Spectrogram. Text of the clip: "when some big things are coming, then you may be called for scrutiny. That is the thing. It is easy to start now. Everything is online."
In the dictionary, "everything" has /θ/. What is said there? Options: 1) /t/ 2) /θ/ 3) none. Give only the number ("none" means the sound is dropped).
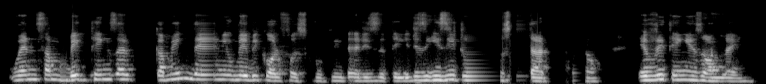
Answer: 1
